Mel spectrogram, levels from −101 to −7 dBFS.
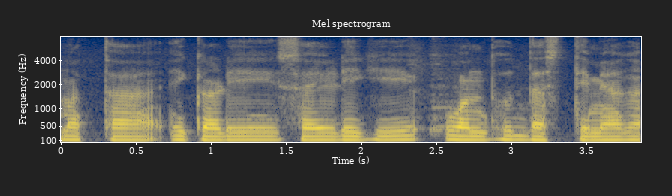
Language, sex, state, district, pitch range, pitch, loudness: Kannada, male, Karnataka, Bidar, 110-120 Hz, 115 Hz, -19 LUFS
